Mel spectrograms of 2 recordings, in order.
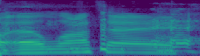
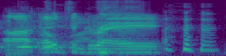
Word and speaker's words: El Tigre: How did I miss say El Tigre last time? You mispronounced it a few times. It was great. I think El Latte was at least one of them. Oh, El Latte. El Latte, El Tigre.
